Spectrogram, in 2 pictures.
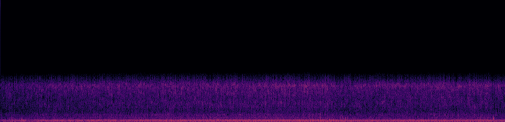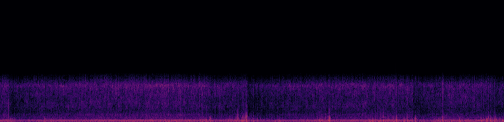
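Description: Jeep engine running at a steady low speed while crawling up a rough dirt trail, with a few knocks from the vehicle over the bumpy ground in the second half.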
